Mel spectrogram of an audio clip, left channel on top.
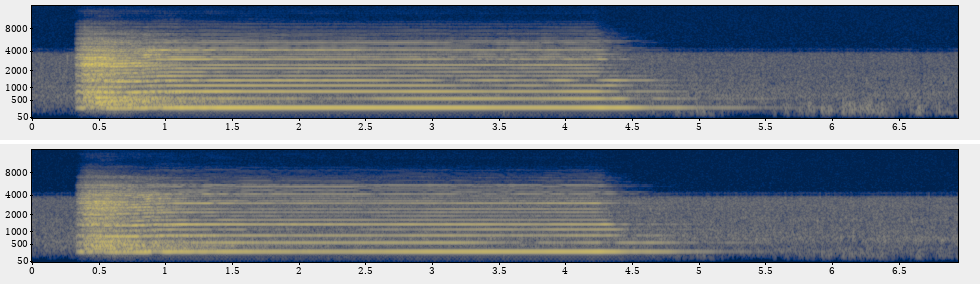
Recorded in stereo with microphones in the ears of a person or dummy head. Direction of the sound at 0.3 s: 55° left (ahead or behind).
